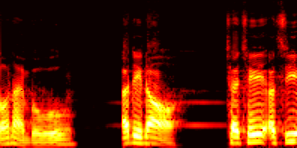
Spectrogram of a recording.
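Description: A narrator's voice speaking Burmese in two short phrases, with a brief silence between. Near the end a faint, short steady tone sounds.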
